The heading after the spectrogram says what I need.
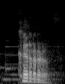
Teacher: whereby r is the heart of the syllable, that is the vowel in this case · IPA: /r/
